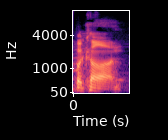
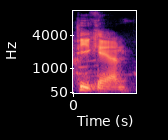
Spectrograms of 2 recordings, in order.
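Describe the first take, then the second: First: Pecan is said the Louisiana way. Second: Pecan is said a non-Louisiana way. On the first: This is how locals name the nut. The speaker calls it right. "in Louisiana we say pecan" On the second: This sounds like a word for something else entirely. The speaker calls it wrong. "not pecan. That's something else entirely"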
